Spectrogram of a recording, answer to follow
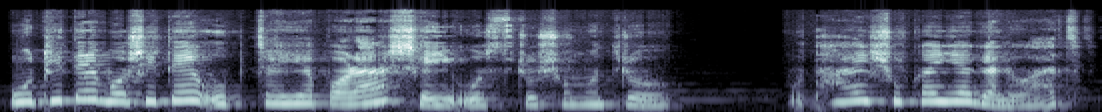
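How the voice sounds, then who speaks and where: A woman reading a literary story aloud as a narrator, with expressive, dramatized delivery. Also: on the high side, unhurried, distant mic. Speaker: audiobook narrator. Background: background music.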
